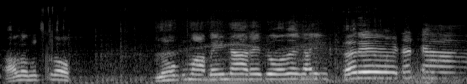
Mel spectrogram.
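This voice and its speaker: A man's voice: extremely high pitch, fairly bright tone. Guy vlogging on his phone outside, playful singsong baby talk to a kid, bit of street noise. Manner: playful, sing-song baby talk to the child, then chatty sign-off to viewers. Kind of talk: casual vlog talk with a small child and viewers.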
